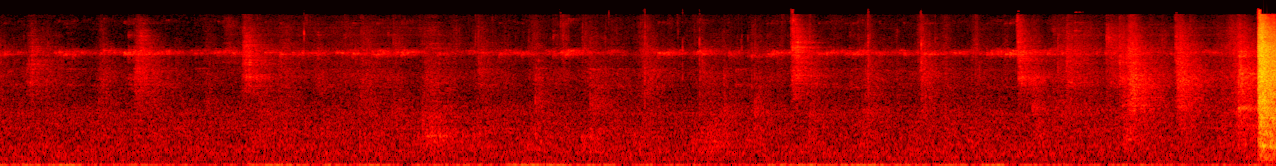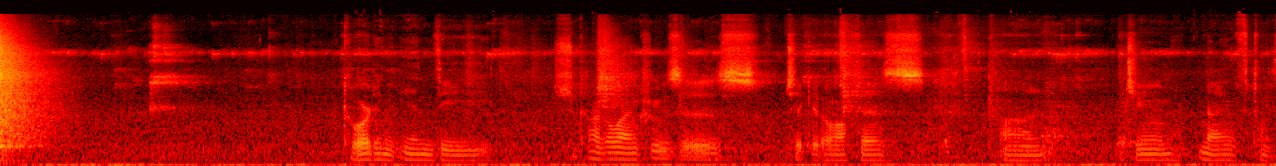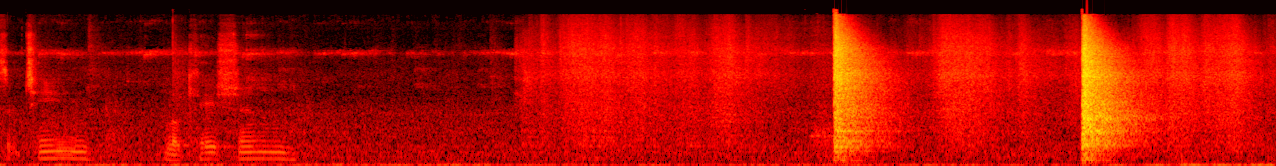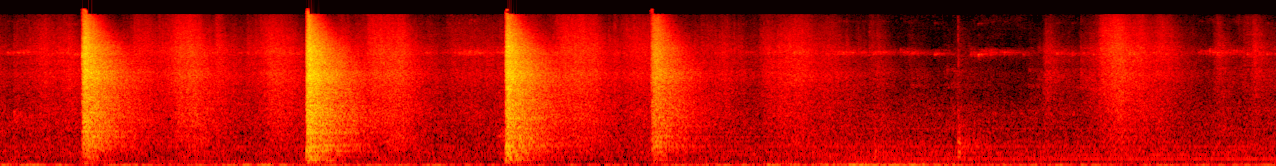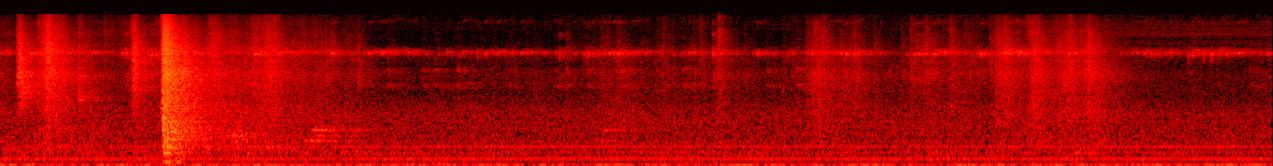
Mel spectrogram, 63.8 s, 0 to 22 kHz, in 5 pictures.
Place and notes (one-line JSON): {"title": "Chicago Line Cruises ticket office, Chicago, IL, USA - A Chicago Line Cruises ticket office", "date": "2017-06-09 07:52:00", "description": "7:52 AM Chicago Line Cruises employee enters empty ticket office and waiting room with large bags of ice, bangs then loosen cubes before pouring into the drinking water urns", "latitude": "41.89", "longitude": "-87.62", "altitude": "185", "timezone": "America/Chicago"}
